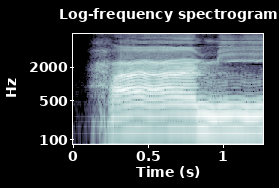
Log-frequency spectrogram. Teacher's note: Dibaca aslinya tapi dipanjangkan 6 harokat. Hamim. Mim ini tepatnya bacaan mad lazim mukhaffaf harfi.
